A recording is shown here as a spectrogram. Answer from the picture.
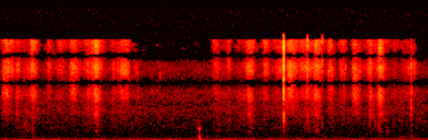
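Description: Near silence: faint rubbing of yarn drawn over a crochet hook, with a couple of tiny ticks a little under a second apart.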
